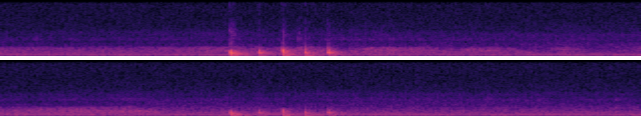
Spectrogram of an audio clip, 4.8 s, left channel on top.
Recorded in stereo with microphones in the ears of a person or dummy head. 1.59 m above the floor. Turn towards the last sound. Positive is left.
turn(degrees=70)  # may be behind; listen again after turning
